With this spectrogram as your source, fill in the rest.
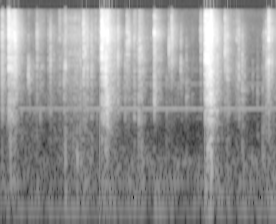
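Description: Crinkly plastic wrapper of a Metazoo UFO booster pack being torn open, crackling in several loud bursts close by with short pauses between.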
